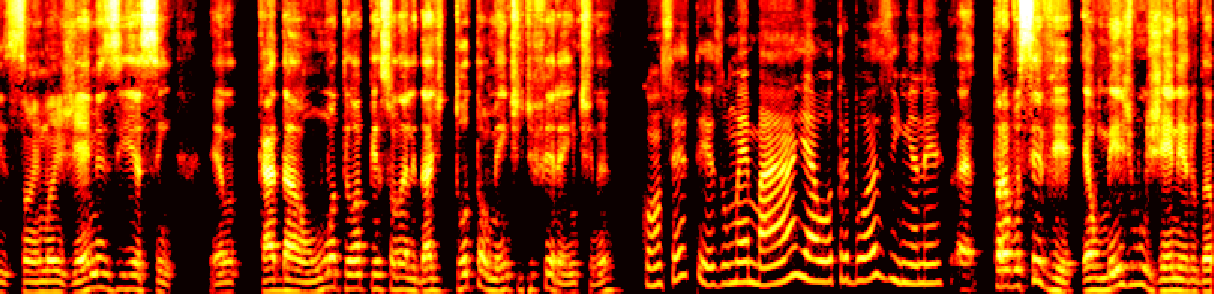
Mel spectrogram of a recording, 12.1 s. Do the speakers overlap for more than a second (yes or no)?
no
